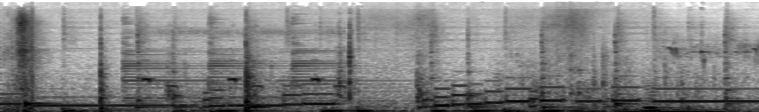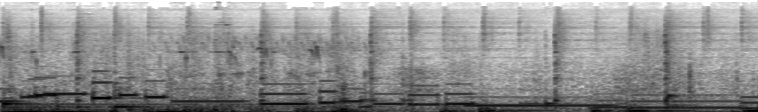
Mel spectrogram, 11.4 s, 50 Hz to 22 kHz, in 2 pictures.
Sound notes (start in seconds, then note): 0.0 playing cards shuffling; 1.6 cuckoo clock chiming; 5.6 birds chirping; 5.6 upbeat music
